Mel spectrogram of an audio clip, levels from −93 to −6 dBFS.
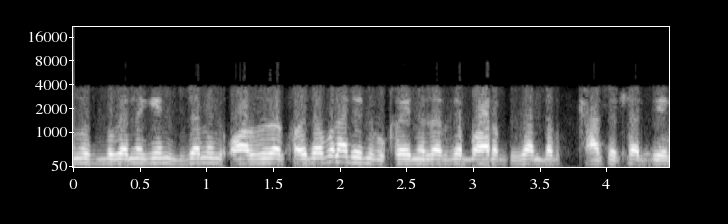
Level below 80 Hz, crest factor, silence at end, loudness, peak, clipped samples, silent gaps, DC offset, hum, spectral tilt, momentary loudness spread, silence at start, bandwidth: -52 dBFS; 12 dB; 0 s; -16 LUFS; -2 dBFS; under 0.1%; none; under 0.1%; none; -7 dB/octave; 5 LU; 0 s; 3.9 kHz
